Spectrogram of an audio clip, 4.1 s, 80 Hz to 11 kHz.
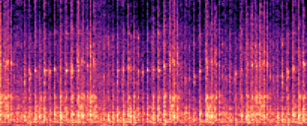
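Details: Ford 7.3 diesel: starter cranks steadily at about six beats a second for the whole stretch and the engine never fires. Hard start, long cranking.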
